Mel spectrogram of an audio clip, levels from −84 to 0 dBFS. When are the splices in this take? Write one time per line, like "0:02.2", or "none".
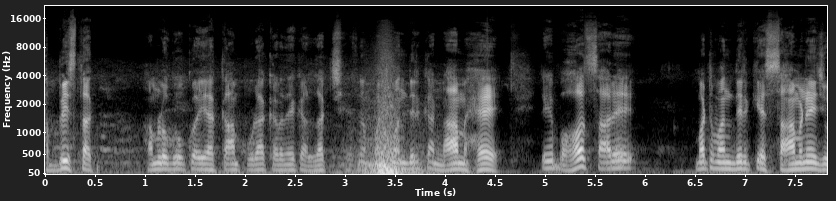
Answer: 0:03.4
